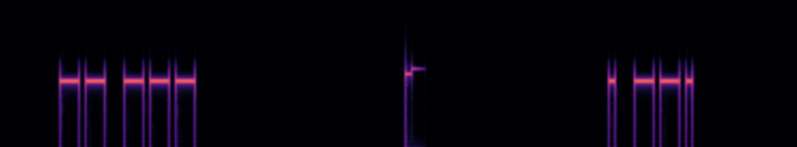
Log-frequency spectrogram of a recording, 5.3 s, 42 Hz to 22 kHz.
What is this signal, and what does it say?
Morse code, heard as a keyed tone, about 28 wpm, 700 Hz. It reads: MO EG
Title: Top Two Letter Combinations in Words 28wpm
